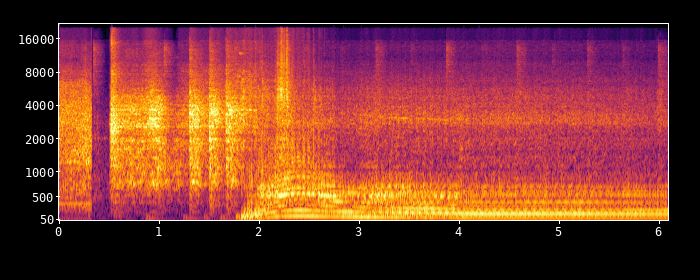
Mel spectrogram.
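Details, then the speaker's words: Nissan 350Z with newly fabricated exhaust replacing open header: starter whirs, engine catches with short rev, settles into deep steady idle while residue burns off in exhaust; runs clean. "doesn't sound amazing but not too bad either also that's just all the crap those in the exhaust in the world like everything on the nastiness burning off"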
